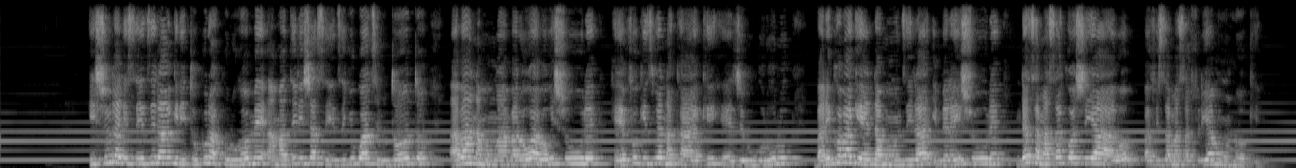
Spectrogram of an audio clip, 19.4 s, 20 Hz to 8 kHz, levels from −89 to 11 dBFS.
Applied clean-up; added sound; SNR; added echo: none; Wind instrument, woodwind instrument; 20 dB; reverberation time 0.6 s.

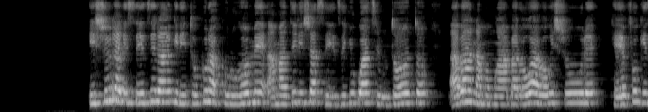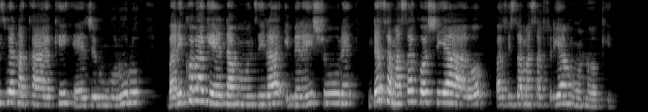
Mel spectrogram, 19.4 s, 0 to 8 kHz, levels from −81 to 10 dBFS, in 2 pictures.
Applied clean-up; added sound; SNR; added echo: neural mask model DeepFilterNet 3.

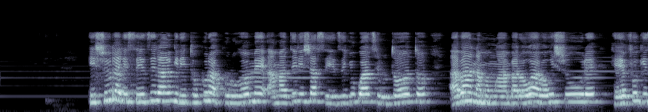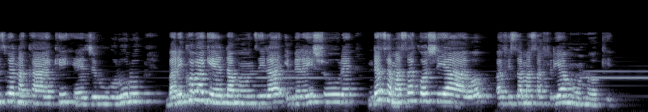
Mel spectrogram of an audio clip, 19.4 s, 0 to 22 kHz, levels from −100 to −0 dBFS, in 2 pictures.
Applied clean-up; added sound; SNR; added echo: classical method WPE with log-MMSE.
